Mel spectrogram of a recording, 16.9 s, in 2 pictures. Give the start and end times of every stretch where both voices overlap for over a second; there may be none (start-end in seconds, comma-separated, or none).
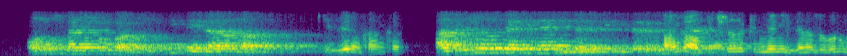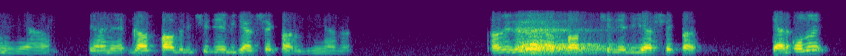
none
